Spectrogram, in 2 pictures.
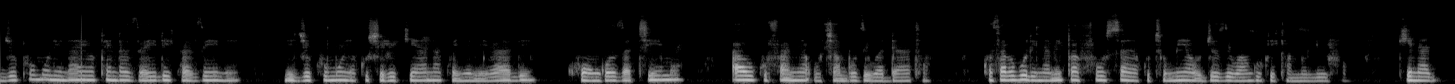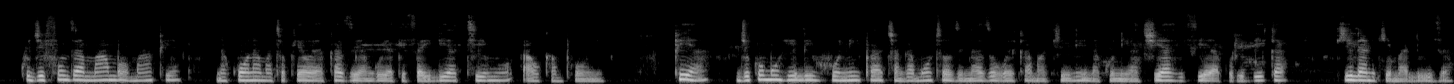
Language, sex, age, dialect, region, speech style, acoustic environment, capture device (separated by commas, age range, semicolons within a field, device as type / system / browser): Swahili, female, 25-34, Kenya - Mombasa, Kenya, relaxed; focused, nature; silence; appliances, mobile / macOS / Safari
